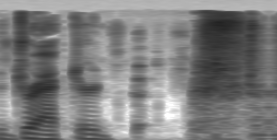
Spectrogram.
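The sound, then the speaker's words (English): A man speaks a few words, then a single sudden, breathy sneeze bursts out, loud and hissy, right after his voice stops. “Bless you.”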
